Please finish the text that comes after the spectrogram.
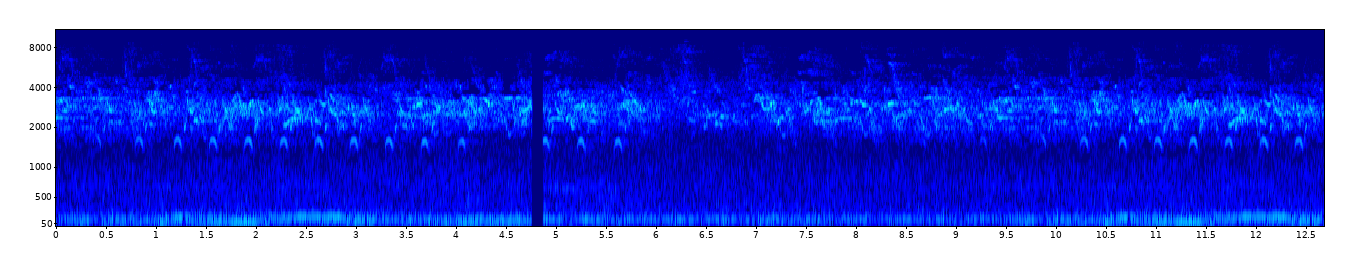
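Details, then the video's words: At sunrise in the early morning, many birds sing together in a dense, steady chorus of high, overlapping chirps and trills over a low background hum. "Sunrise Early Morning Birds Singing"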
